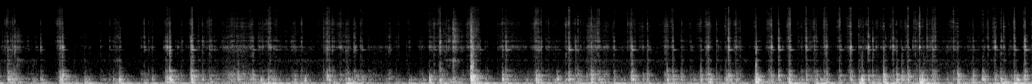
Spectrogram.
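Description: Fingertips tap the lower sides of a large, clear, hollow, empty plastic water jug turned upside down over a microphone. The result is a steady, uneven patter of soft, muffled thumps with a low, boomy hollow resonance around 200 Hz. Each tap dies away almost at once.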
